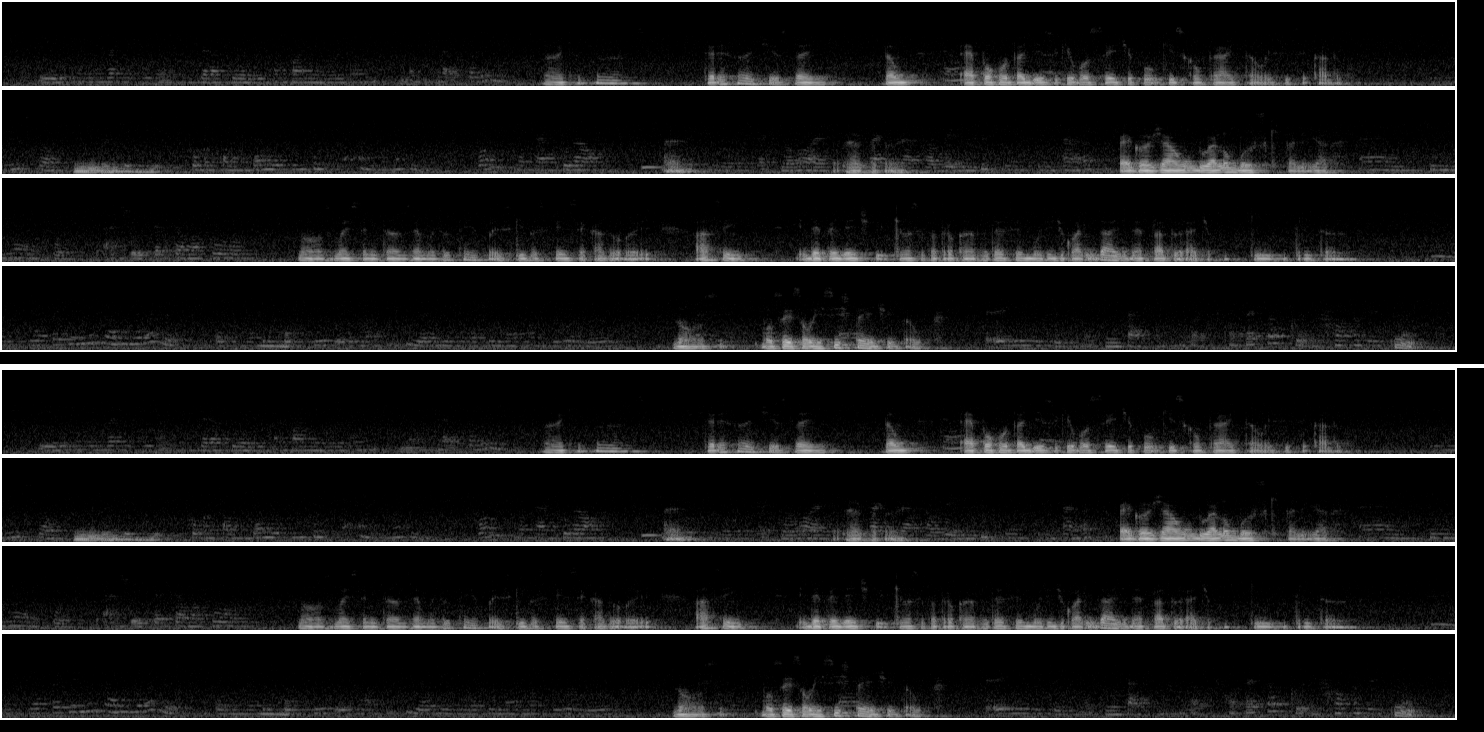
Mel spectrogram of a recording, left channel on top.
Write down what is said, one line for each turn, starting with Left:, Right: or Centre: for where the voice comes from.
Right: e ele mesmo vai regulando a temperatura ali conforme o uso, ele não estraga o cabelinho.
Centre: Ah, que massa. Interessante
Right: né?
Centre: isso daí. Então,
Right: Então,
Centre: é
Right: é muito
Centre: por conta disso
Right: interessante.
Centre: que você, tipo, quis comprar, então, esse secador.
Right: E isso,
Centre: Hum,
Right: porque, como eu comentei, o meu tem 30 anos. Então, assim, vamos trocar por algo <laughs> muito
Centre: é,
Right: novo e tecnológico
Centre: é,
Right: que
Centre: exatamente.
Right: vai durar, talvez, <laughs> uns 30 anos.
Centre: Pegou já um do Elon Musk, tá ligado?
Right: É, uns 15 anos. Pô, achei que ia ser uma boa.
Centre: Nossa, mas 30 anos é muito tempo, é isso que você tem de secador. E, Assim, independente que, que você tá trocando, deve ser muito de qualidade, né? Pra durar, tipo, 15, 30 anos.
Right: Ah, ele já foi remendado várias vezes. Tipo, a gente já trocou
Centre: Hum.
Right: o fio dele umas cinco vezes, ele já queimou umas duas vezes. <laughs>
Centre: Nossa,
Right: Aí minha mãe só.
Centre: vocês são insistentes,
Right: É,
Centre: então.
Right: É Isso, gente. Aqui em casa a gente gosta de consertar as coisas, <laughs> pra falar a verdade.
Centre: Hum.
